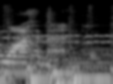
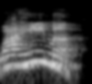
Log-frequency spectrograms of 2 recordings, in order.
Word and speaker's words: Wahima: I have always been Wahima. One entire side of my family just completely says my name wrong. Wahima.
